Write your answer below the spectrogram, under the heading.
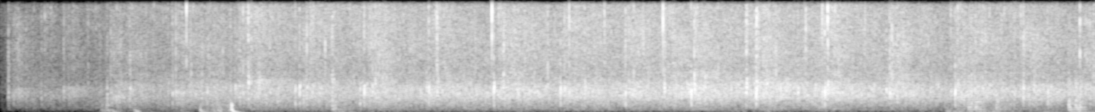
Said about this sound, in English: They don't even know me, and they're already clapping.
